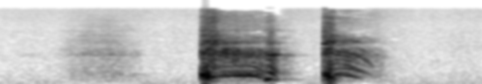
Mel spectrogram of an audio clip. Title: Sleeping cat responding to cough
